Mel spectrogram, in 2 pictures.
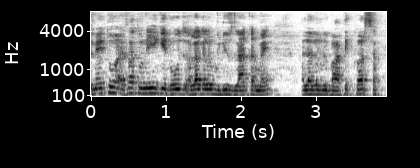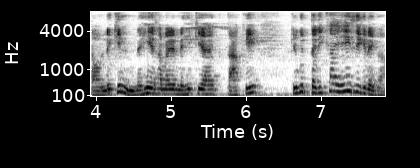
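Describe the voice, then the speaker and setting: A man explains how to read English words, talking to his viewers as friends. His voice sits a little high for a man. He stretches out vowel sounds and often asks a question, then answers it himself. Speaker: English teacher. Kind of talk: spoken lesson on reading English.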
